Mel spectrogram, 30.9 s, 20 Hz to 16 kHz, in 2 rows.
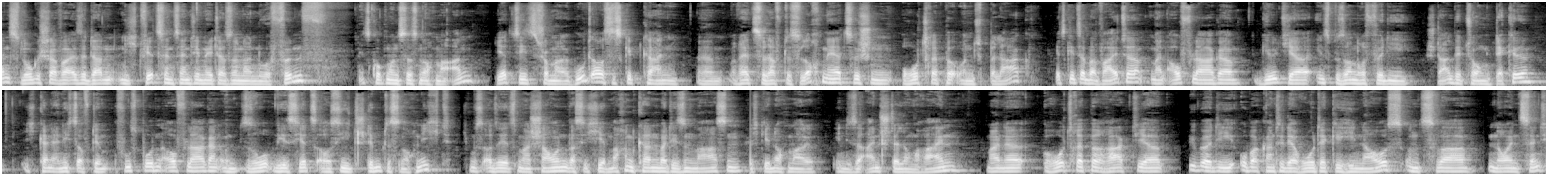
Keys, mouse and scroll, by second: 1.5 BackSpace, 2.2 BackSpace, 2.7 0, 3.1 5, 22.9 super+t.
